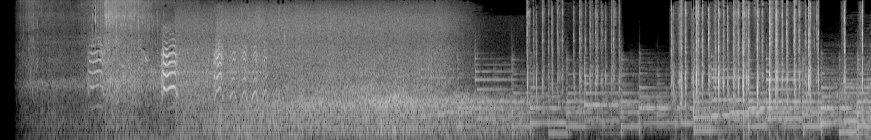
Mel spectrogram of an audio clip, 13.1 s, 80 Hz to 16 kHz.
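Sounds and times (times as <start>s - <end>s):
waves washing on shore: 0.2s - 8.2s
wind: 0.2s - 9.3s
bird calling: 1.2s - 6.7s.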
